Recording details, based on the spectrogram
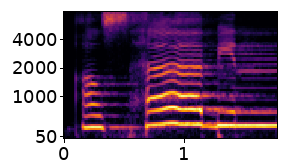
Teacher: Kemudian nunnya dihukumi ghunah musyaddadah atau wajibul ghunah atau nun musyaddadah. Karena nun bertasydid maka kita baca dengan dengungan. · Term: gunnah musyaddadah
